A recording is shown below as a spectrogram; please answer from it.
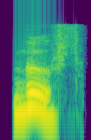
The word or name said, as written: bouffe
